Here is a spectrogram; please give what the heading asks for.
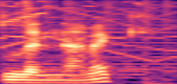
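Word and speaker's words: Le Namek: I like how everybody pronounces his name Lenamek, even though it's French, and then it's a reference to Dragon Ball Z, so it's a Namek. So it's Lenamek.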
